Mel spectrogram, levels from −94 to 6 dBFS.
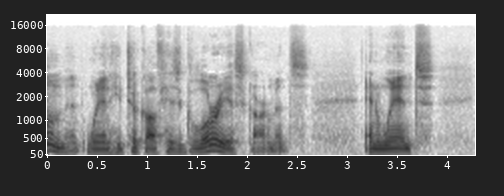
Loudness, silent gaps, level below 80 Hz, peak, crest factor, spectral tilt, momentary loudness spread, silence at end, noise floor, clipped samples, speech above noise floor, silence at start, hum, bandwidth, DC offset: -21 LUFS; none; -54 dBFS; -2 dBFS; 20 dB; -5.5 dB/octave; 16 LU; 0.45 s; -47 dBFS; under 0.1%; 26 dB; 0 s; none; 16 kHz; under 0.1%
